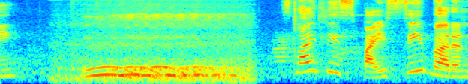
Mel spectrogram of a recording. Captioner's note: low pitch echoes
